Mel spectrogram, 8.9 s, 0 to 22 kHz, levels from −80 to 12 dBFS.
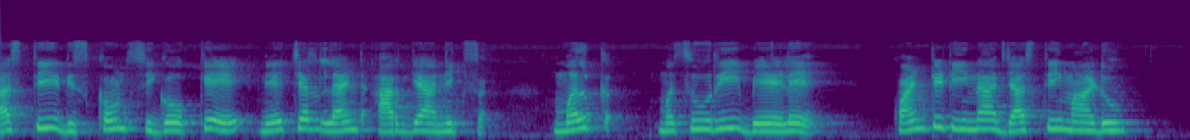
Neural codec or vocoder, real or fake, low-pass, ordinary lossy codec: none; real; 7.2 kHz; none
